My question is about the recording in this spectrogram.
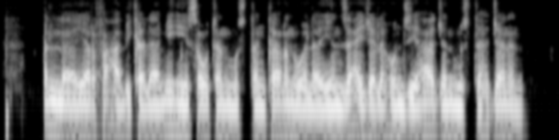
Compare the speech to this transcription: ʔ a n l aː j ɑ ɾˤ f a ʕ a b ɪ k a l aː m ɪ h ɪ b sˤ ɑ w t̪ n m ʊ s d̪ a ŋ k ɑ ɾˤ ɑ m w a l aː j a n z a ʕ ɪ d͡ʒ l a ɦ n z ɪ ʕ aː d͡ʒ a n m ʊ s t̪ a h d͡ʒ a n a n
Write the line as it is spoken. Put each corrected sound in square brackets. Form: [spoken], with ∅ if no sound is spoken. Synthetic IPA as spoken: ʔ a n l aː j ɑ ɾˤ f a ʕ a b ɪ k a l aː m ɪ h ɪ [∅] sˤ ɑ w t̪ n m ʊ s [t̪] a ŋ k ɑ ɾˤ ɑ [n] w a l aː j a n z a ʕ ɪ d͡ʒ l a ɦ n z ɪ ʕ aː d͡ʒ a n m ʊ s t̪ a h d͡ʒ a n a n

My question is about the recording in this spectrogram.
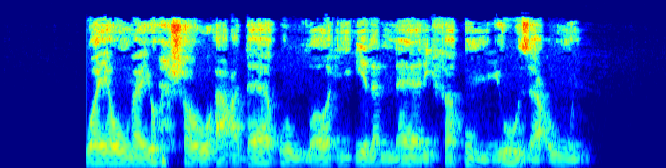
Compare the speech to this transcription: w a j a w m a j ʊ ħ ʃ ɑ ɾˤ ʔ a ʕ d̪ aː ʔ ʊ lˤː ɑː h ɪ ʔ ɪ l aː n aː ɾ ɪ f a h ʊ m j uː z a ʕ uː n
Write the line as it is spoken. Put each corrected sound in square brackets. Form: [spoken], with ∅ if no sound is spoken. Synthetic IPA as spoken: w a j a w m a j ʊ ħ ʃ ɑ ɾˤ ʔ a ʕ d̪ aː ʔ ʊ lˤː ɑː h ɪ ʔ ɪ l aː [nː] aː ɾ ɪ f a h ʊ m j uː z a ʕ uː n

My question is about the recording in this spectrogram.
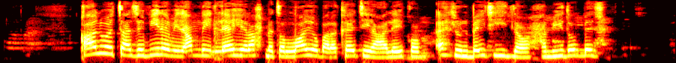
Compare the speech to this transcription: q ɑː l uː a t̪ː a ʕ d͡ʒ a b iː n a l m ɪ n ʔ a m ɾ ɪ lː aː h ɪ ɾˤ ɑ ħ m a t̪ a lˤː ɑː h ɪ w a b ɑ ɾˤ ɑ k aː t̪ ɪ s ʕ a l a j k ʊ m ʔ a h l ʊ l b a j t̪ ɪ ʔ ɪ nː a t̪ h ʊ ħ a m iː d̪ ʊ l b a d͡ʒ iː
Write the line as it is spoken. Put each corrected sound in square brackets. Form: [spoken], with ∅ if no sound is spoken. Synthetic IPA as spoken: q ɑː l uː a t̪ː a ʕ d͡ʒ a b iː n a [∅] m ɪ n ʔ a m ɾ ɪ lː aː h ɪ ɾˤ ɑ ħ m a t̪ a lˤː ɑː h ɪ w a b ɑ ɾˤ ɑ k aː t̪ ɪ [h] ʕ a l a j k ʊ m ʔ a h l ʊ l b a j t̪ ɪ ʔ ɪ nː a [∅] h ʊ ħ a m iː d̪ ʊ l b a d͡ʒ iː

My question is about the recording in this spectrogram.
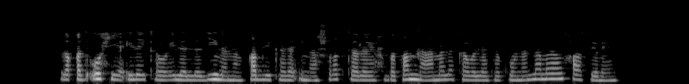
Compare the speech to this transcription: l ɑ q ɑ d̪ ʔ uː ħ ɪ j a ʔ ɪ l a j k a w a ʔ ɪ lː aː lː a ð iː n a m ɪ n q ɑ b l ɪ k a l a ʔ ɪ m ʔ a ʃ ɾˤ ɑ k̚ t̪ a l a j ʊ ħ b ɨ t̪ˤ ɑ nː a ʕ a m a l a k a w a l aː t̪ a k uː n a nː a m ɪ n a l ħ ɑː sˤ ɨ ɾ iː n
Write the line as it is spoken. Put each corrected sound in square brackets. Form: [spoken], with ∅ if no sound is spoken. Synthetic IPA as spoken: l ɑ q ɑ d̪ ʔ uː ħ ɪ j a ʔ ɪ l a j k a w a ʔ ɪ [l] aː lː a ð iː n a m ɪ n q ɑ b l ɪ k a l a ʔ ɪ [n] ʔ a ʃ ɾˤ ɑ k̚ t̪ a l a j ʊ ħ b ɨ t̪ˤ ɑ nː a ʕ a m a l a k a w a l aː t̪ a k uː n a nː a m ɪ n a l [x] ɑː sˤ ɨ ɾ iː n

